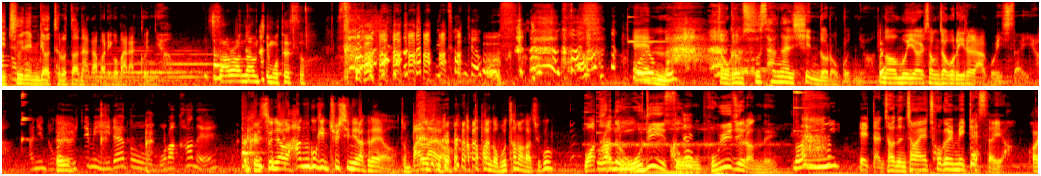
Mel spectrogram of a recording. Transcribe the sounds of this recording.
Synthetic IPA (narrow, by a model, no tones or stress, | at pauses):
it͡ɕuɲimɡjʌtʰɯɾot͈ʌna̰ɡa̰bʌɾiɡoma̰ɾa̰k͈uɲos͈aɾoanamt͡ɕimotʰe̞s͈ʌ | ʌʌɡ | o | t͡ɕoɡɯmsʰusʰaŋɦanɕʰindoɾok͈uɲonʌmujʌɭs͈ʌŋd͡ʑʌɡɯɾoiɾɯɾa̰ɡois͈ʌ̰o | aɲinɕ͈imiːɾedomoɾakʰane | kɯs͈uɲʌɡahanɡuɡint͡ɕʰuɭɕ͈iɲiɾaɡɯɾe̞jot͡ɕompaɭːajokat͈apʰanɡʌmot͡ɕʰamaɡad͡ʑiɡo | wat͡ɕadɯɾodiːs͈opoid͡ʑiɾanːe̞̰ | oɾa | iɭt͈ant͡ɕʌnɯnt͡ɕʌet͡ɕʰoɡɯɭmik͈es͈ʌjo̰ | k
